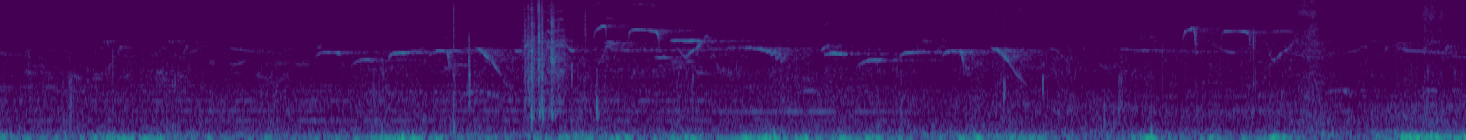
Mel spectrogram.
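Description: Birds chirping, many short high twittering calls, over a low rumbling background, with a sharp click about two and a half seconds in.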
